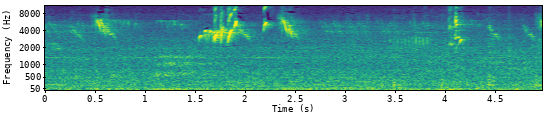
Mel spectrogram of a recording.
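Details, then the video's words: European goldfinch song intended to prompt mating: quick high chirps and tinkling trills, with a louder buzzy twittering burst in the middle, irregularly spaced over a low hiss. "تغريد طائر حسون جميل للتحفيز على التزاوج"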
